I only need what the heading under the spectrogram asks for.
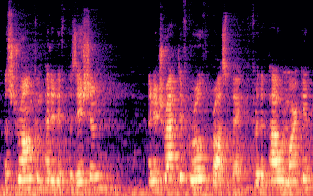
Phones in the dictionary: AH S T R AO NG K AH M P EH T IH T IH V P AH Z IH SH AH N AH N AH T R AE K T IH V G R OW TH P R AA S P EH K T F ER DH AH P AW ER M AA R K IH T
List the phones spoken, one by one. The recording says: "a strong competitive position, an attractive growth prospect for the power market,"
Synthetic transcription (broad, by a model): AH S T R AO NG K AH M P EH T IH T IH V P AH Z IH SH AH N AH N AH T R AE K T IH V G R OW TH P R AA S P EH K T F ER DH AH P AW ER M AA R K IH T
